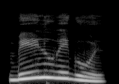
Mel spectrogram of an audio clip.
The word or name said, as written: ಬೇಳುವೆಗೊಳ್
